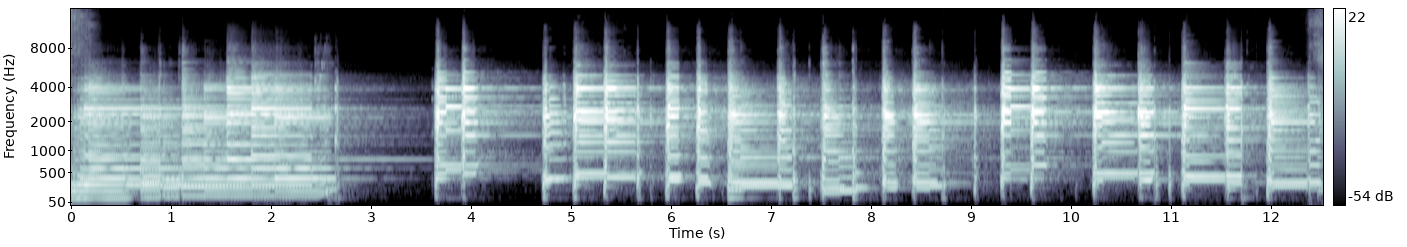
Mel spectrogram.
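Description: An electric guitar on the neck pickup with its volume rolled down to seven plays alone: a sustained chord rings out, then a run of picked notes and chords follows, with a mild overdriven, effected tone.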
